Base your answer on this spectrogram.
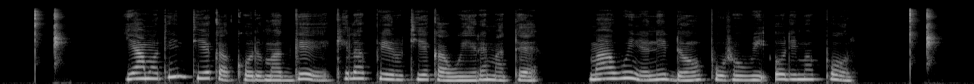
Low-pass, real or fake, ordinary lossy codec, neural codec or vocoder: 14.4 kHz; real; AAC, 96 kbps; none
